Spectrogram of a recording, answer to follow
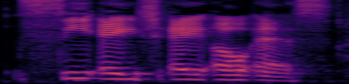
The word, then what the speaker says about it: chaos: I use the word chaos, chaos. But the K, the phoneme is a K, right? So the phoneme is a hard C sound, okay?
